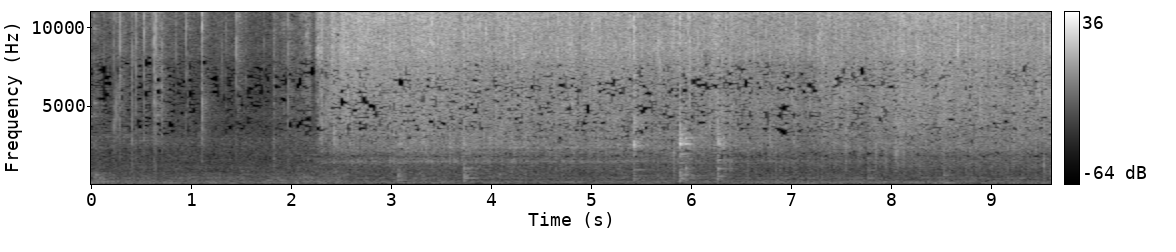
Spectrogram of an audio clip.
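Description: Cumin seeds crackling lightly in hot oil in a kadhai. About two seconds in, boiled potatoes are tipped into the oil and it breaks into a loud, steady sizzle. A few taps of a steel slotted spatula come as the potatoes are pushed off the bowl and stirred.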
